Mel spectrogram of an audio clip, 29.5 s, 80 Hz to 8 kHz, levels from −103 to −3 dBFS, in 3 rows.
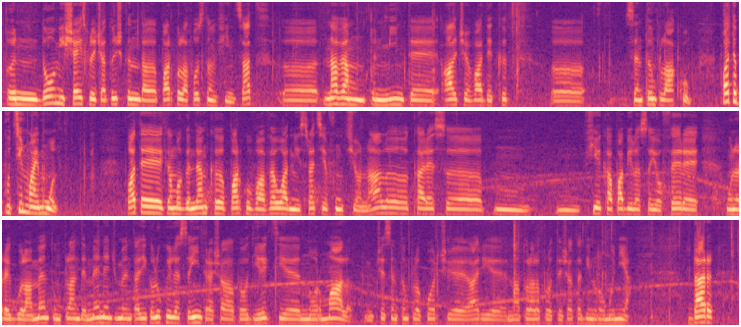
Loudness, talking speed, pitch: -18 LUFS, 130 wpm, 155 Hz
